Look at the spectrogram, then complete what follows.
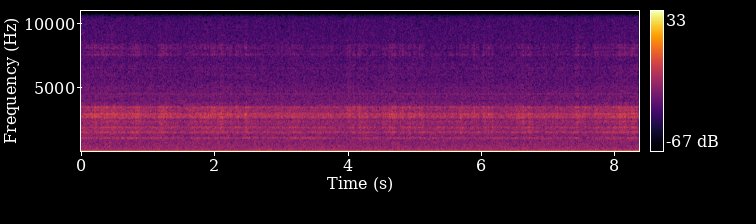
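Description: Steady background hiss and hum with several faint, unchanging high tones: the room tone and recording noise of a quiet living room.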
